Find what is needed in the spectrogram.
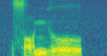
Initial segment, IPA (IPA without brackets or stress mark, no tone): sˤ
